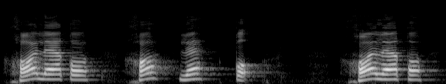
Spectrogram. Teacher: Ха твердый звук, лям мягкий звук, каф твердый.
